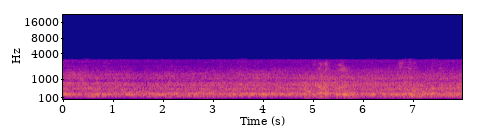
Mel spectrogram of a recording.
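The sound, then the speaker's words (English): A steady, loud rumble of a subway train riding along in Paris, France, continuous throughout with faint murmuring and a couple of brief higher squeals or clanks midway. “This is a subway train in Paris, France.”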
